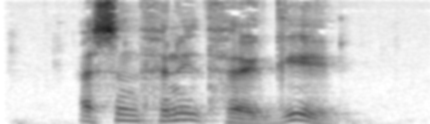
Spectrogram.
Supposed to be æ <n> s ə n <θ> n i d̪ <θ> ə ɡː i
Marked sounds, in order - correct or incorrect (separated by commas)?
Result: incorrect, correct, correct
